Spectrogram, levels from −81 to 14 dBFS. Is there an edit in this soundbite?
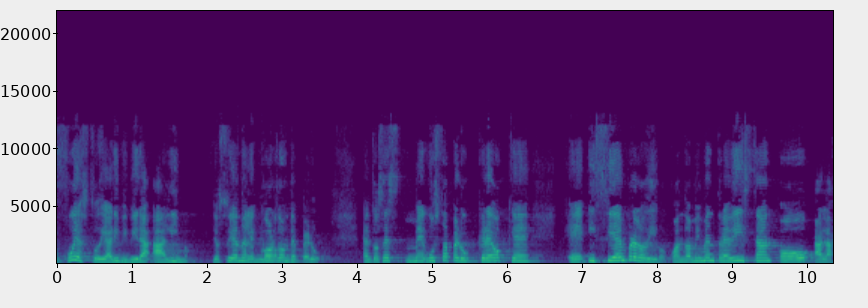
no; 0 cuts

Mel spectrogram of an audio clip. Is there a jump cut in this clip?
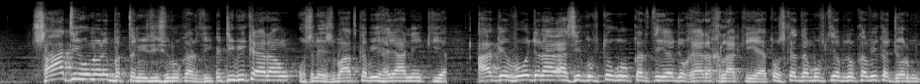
yes; 2 cuts; at 2.2 s, 4.6 s

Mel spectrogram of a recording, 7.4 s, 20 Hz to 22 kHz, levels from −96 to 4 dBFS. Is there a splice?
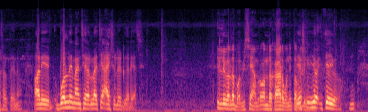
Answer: no; 0 cuts

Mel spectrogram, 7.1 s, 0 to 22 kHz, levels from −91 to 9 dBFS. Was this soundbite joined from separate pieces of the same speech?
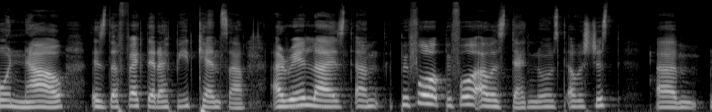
no; 0 cuts

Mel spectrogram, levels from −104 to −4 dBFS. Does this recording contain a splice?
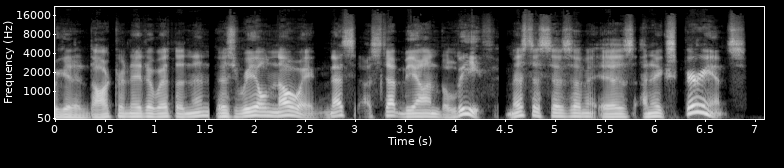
yes; 3 cuts; at 1.5 s, 2.8 s, 4.4 s

